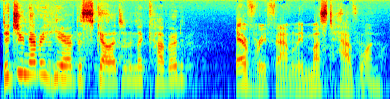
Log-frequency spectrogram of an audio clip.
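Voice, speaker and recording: A man's voice: sits high, animated, brisk, darkish tone. Man acting a swooping, officious ghost, echoing. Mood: ominous warning. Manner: theatrical, sanctimonious, formal. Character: officious, preachy male ghost messenger, cautioning his brother. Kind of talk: old-time radio play acting. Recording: long reverb, analogue radio broadcast tape.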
